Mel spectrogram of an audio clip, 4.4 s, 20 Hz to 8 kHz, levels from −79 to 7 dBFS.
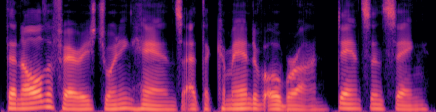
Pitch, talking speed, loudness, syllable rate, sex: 115 Hz, 195 wpm, -17 LUFS, 4.9 syllables/s, male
